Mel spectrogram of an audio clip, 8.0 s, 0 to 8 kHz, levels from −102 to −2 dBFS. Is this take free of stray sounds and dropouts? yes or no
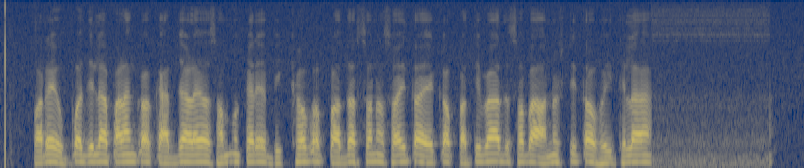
yes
